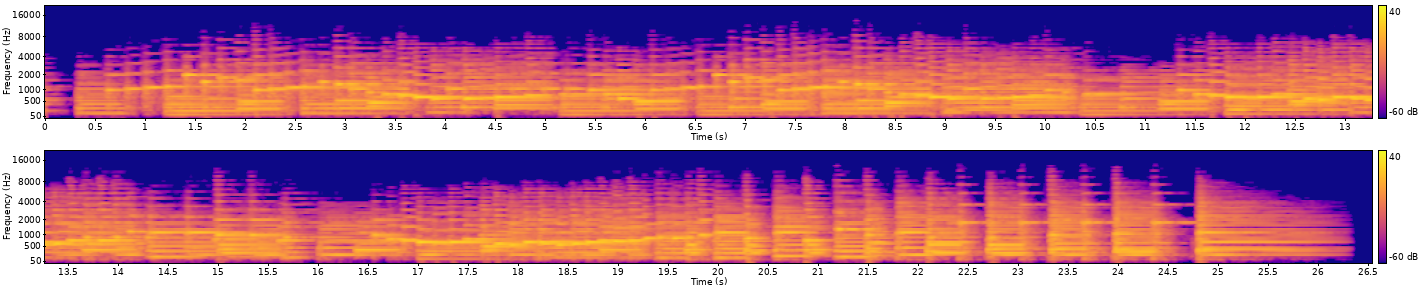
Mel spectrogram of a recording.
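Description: Background piano music with a flowing melody. Near the end the notes turn short and detached, then the music fades out.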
